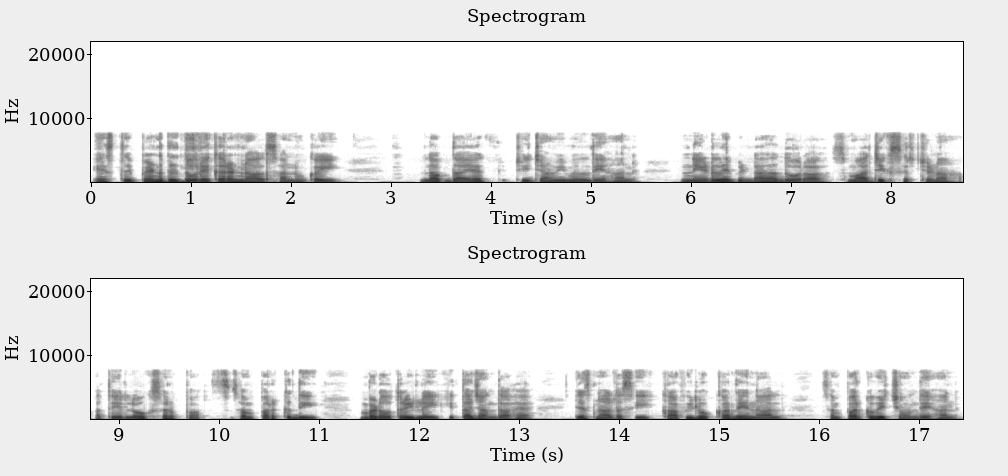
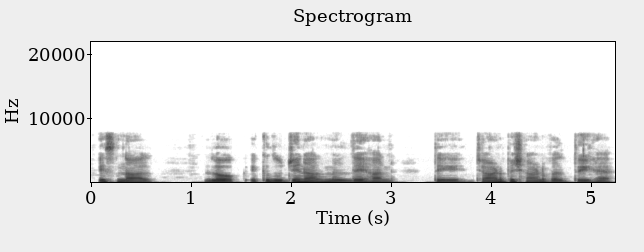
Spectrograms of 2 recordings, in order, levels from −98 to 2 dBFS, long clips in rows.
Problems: none marked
